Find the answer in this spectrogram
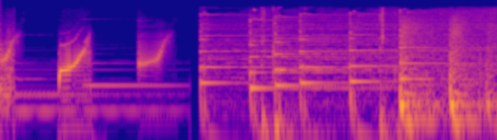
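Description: Two quick rising 'boing' cartoon sound effects, then children's background music starting suddenly about halfway through.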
